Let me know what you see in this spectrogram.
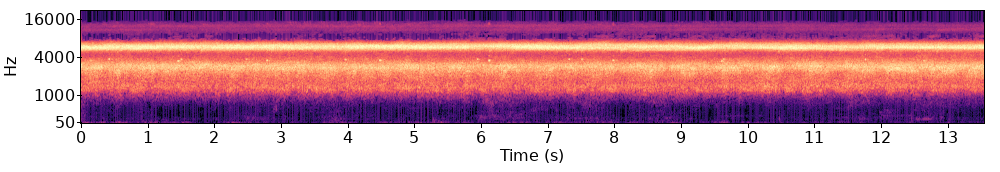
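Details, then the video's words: A pond in Thailand packed with calling narrow-mouthed frogs on the first catching outing of the year. A long, even, high-pitched chorus drones without a break, with many voices blended into one steady hiss-like buzz. "จับอึ่งครั้งแรกของปี ร้องเต็มสระเลย"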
